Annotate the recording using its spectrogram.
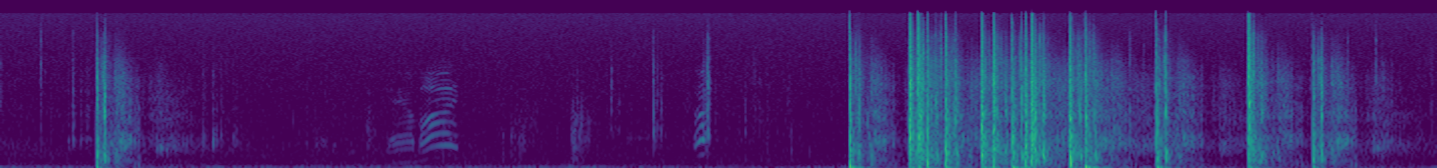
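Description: Rifle shots crack loudly outdoors, in quick bursts that echo off the hills.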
